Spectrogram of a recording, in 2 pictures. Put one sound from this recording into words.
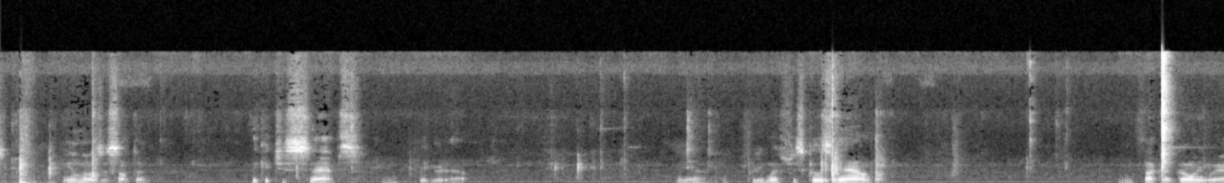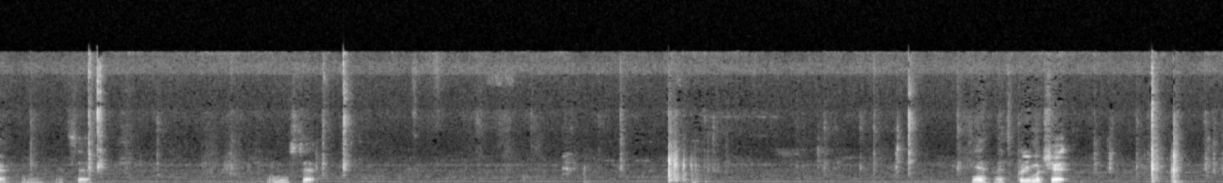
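Small metal parts click and rattle as they are handled.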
